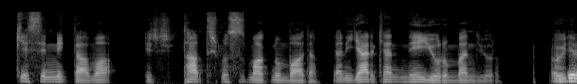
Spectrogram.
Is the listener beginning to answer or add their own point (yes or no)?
no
